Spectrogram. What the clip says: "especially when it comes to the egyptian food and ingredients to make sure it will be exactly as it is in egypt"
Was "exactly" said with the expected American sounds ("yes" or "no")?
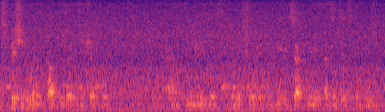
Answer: yes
